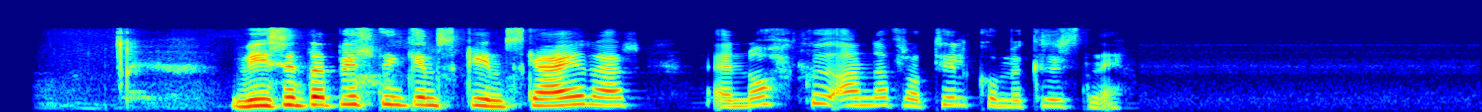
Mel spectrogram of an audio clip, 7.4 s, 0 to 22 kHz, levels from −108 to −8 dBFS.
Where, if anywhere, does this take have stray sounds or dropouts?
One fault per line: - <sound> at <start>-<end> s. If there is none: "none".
none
